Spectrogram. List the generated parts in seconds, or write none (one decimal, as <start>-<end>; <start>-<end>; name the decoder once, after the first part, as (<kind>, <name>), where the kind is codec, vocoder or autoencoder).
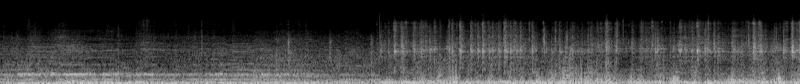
0.0-2.7 (codec, SNAC); 3.9-4.5; 5.9-8.0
